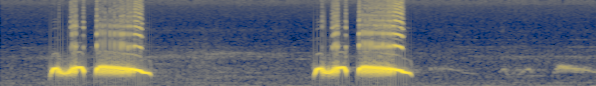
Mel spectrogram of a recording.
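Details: Wild-caught spotted dove singing in the high, bell-like Kim Đồng voice. Two phrases, each a short doubled note followed by a sustained, slowly falling coo, then quieter soft coos trailing off.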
